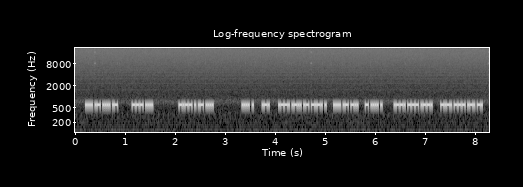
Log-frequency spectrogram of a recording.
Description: Morse code, heard as a keyed tone, about 60 wpm, 600 Hz. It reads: HAHA OH YEAH HER PLACE HAD THE POPCORN
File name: archived / CRSnet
